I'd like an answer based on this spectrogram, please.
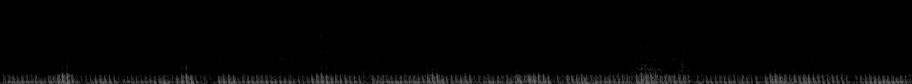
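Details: Domestic cat, a female, purring loudly while being petted: a steady low rumbling purr in alternating in-and-out pulses roughly every second, with faint rustling from the petting hand.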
